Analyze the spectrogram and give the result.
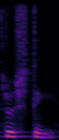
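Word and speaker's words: Srushti: So in Marathi, the word Ri is pronounced as Ru. So that is why the pronunciation goes Srishti.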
